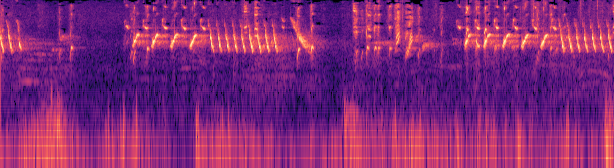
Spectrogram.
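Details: Training song of a goldfinch: after a short silent gap, quick repeated chirpy notes build into rolling liquid trills that come in bursts, with soft low thuds behind.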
